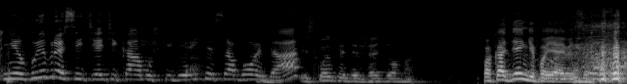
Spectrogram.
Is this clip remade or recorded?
recorded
